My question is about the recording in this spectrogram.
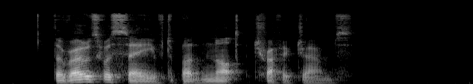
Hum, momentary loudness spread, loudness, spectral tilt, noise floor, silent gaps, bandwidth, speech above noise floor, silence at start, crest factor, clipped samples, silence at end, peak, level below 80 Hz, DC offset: none; 18 LU; -25 LUFS; -4.5 dB/octave; -78 dBFS; none; 11.5 kHz; 53 dB; 0.55 s; 20 dB; under 0.1%; 1.25 s; -6 dBFS; -52 dBFS; under 0.1%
